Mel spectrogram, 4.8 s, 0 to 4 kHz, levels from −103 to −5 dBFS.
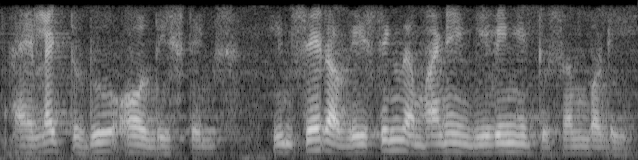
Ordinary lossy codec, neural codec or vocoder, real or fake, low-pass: none; codec, 16 kHz in and 24 kHz out, 2.2 kbps, FireRedTTS-2 codec; fake; 3.6 kHz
